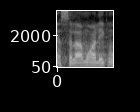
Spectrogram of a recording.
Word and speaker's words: السلام علیکم: میرے بھائی کا السلام علیکم اور صلی اللہ علیہ وسلم کا صحیح تلفظ بتا دیں. السلام علیکم کا ہے السلام علیکم, جو آج کل لوگوں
